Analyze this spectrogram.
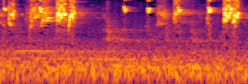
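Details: Lovebird ngetik ngekek toward a rival: clustered, clipped, shrill ticking and rasping notes in rapid groups, with brief silences between bursts.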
